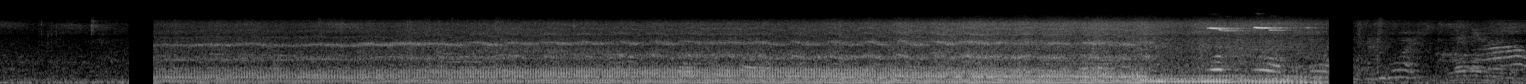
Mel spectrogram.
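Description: A motor engine running steadily and slowly getting louder, with two short, loud, high-pitched squeals near the end before the sound cuts off suddenly.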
